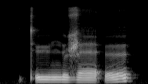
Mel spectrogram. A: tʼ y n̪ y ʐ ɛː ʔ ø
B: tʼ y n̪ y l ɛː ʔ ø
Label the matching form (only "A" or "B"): A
